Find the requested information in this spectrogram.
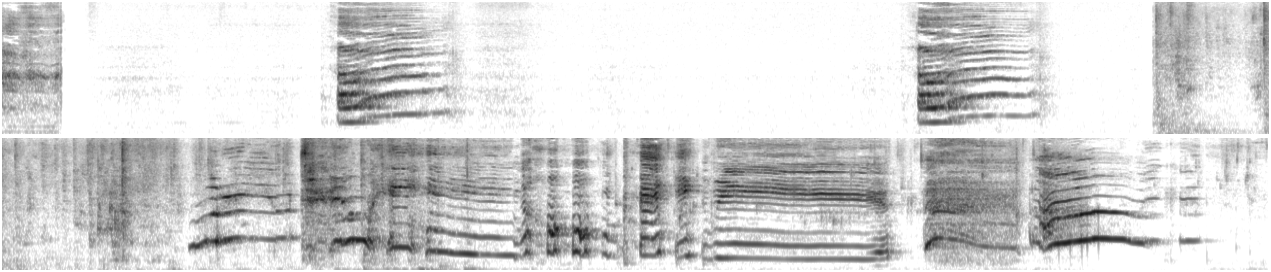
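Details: Pet cat giving a string of meows: two short separate mews, then a rapid run of rising and falling meows of varied length, with rustling and handling noise between calls.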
